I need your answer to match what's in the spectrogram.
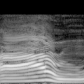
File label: "Aarun-un", Yoruba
